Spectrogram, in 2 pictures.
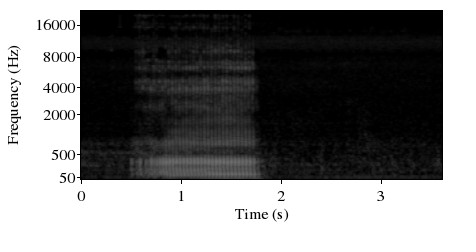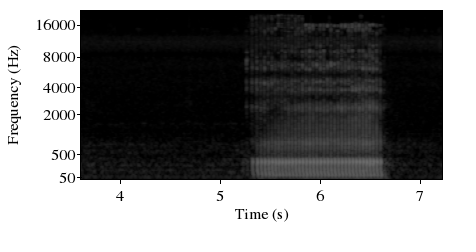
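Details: Loud, low, rattling snores, each lasting over a second, about 12 breaths per minute, with quiet pauses between: snoring.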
